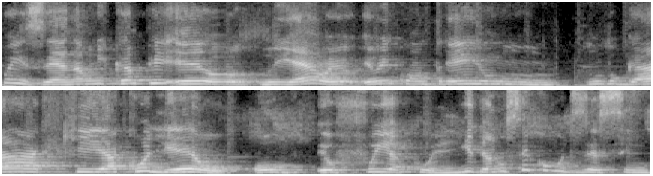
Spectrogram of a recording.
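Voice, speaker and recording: A woman speaks at a high pitch and a fairly slow pace, with ordinary pitch variation and hardly any pauses. Audible room echo and noticeable background noise surround her. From Brazil, Curitiba (Paraná). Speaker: linguistics professor. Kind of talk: interview conversation.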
